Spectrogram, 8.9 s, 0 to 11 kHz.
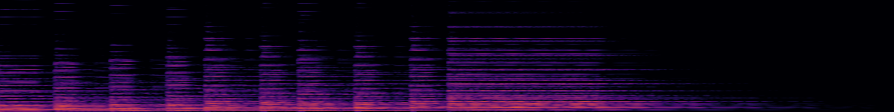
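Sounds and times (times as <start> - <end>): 
train melody: 0.0 - 6.8.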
